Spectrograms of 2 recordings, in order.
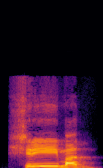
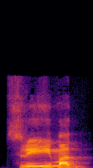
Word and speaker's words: श्रीमद्: इस प्रकार से बोलेंगे श्रीमद् श्रीमद् जो म के बाद द है इस पर हमको आघात देना है श्रीमद् भगवत भगवत जो व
